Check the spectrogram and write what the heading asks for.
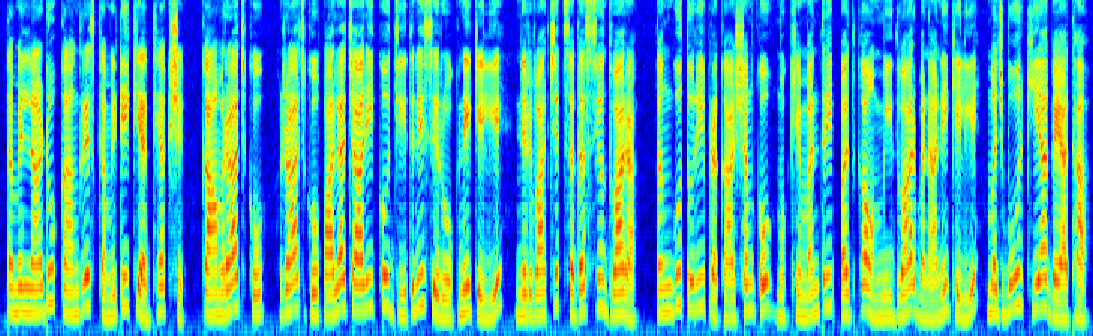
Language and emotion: Hindi, neutral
